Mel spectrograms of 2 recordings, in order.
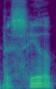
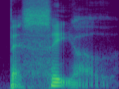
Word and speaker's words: baseret: And please pay attention with the pronunciation here, so you don't say baseret, like I see this sometimes with my students. They sort of contract it, like seer, like it's just one syllable, but it's not.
